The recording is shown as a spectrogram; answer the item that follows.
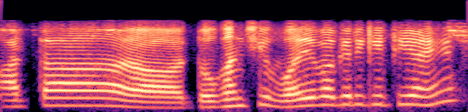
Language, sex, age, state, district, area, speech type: Marathi, male, 45-60, Maharashtra, Nagpur, urban, conversation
